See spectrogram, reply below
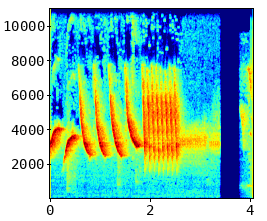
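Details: Fighting canary in training song: five downward-slurred whistled notes, then a rapid pulsing buzzy trill that fades out, a short silence, and the start of a new phrase.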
